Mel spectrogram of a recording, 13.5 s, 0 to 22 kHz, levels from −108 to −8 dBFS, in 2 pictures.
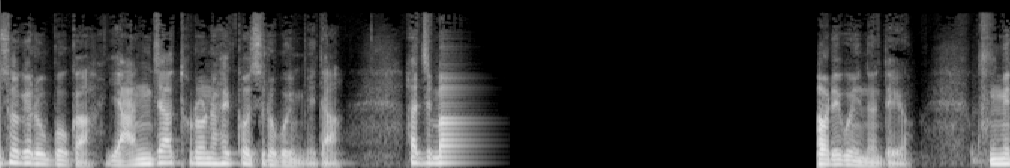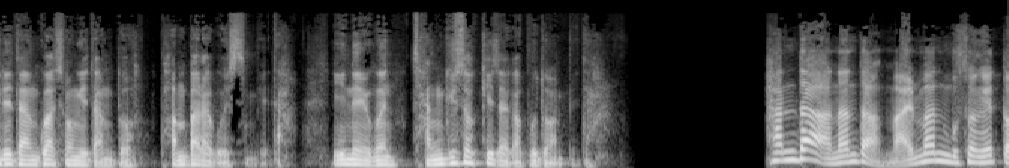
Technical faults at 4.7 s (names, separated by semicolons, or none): long network dropout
